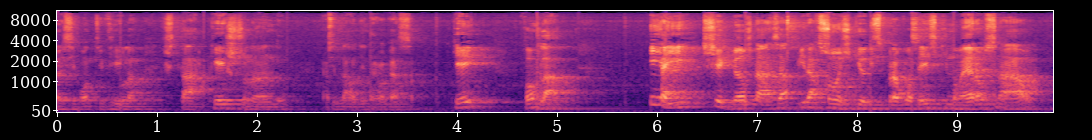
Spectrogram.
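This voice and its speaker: A man teaching a recorded video lesson. He explains patiently, repeats words slowly and keeps checking in with his listeners. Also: lowish voice. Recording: roomy echo.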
